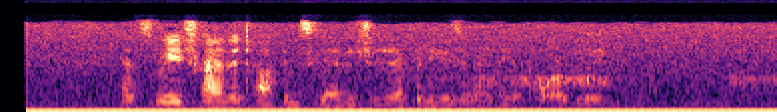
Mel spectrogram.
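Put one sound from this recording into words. A young woman talks with animation, close to the microphone.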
